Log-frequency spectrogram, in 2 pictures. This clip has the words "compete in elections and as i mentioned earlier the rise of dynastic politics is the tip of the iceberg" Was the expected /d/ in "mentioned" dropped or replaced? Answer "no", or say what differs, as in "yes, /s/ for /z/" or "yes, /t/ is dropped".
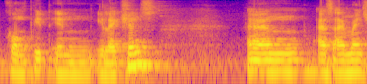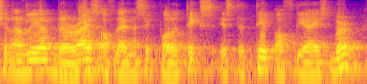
yes, /d/ is dropped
